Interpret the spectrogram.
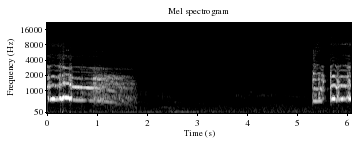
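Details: Farm rooster crowing at dawn: a long, harsh, harmonic crow fading downward, several seconds of near-silence with a faint tone, then a fresh crow starting with two sharp notes.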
